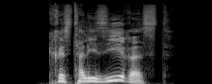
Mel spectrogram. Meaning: second-person singular subjunctive I of kristallisieren
- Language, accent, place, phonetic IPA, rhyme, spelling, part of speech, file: German, Germany, Berlin, [kʁɪstaliˈziːʁəst], -iːʁəst, kristallisierest, verb, De-kristallisierest.ogg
